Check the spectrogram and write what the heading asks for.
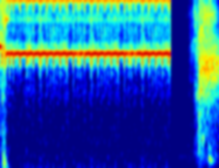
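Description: Loud, steady, high-pitched electronic alarm-like tone, a meme sound effect edited in over the picture, that cuts off suddenly near the end.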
